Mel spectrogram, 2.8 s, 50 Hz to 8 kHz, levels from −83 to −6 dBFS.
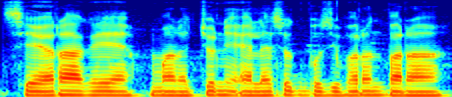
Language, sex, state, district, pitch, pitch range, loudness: Chakma, male, Tripura, Unakoti, 115 Hz, 115-120 Hz, -19 LUFS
